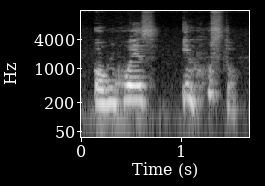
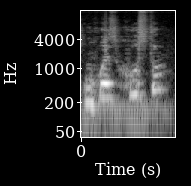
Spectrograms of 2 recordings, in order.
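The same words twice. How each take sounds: First: "injusto" leaned on, falling to close; stress on injusto. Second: "juez justo" asked with a loud rising question; stress on justo. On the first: Preacher offers the second choice with a firm fall. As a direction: land firmly on "injusto". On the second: Preacher asks the congregation, loud rising question. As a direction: lift and push "justo" upward. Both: Acted. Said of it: "Cómo tildaría usted a este juez".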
